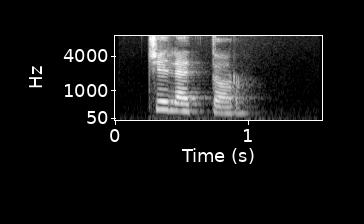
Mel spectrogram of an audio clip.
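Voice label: "челядьтор", Komi, female; kpv audio dict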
